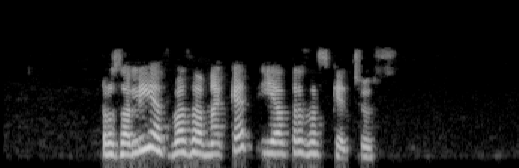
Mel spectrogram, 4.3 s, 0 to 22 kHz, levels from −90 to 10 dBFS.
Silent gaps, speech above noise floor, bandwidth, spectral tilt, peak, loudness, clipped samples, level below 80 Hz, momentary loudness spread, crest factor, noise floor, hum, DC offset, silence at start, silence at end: none; 56 dB; 7.8 kHz; -3 dB/octave; 0 dBFS; -16 LUFS; under 0.1%; -62 dBFS; 10 LU; 18 dB; -71 dBFS; none; under 0.1%; 0.85 s; 1.2 s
